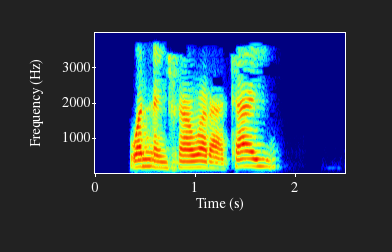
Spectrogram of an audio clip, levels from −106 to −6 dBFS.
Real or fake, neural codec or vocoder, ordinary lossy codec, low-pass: fake; codec, 16 kHz, 2 kbps, X-Codec, HuBERT features, trained on balanced general audio; MP3, 24 kbps; 3.6 kHz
